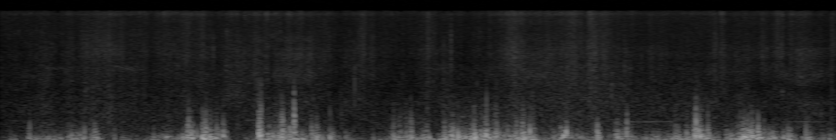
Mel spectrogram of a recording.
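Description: Wind buffeting the microphone in uneven gusts, a low rumble that rises and falls.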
